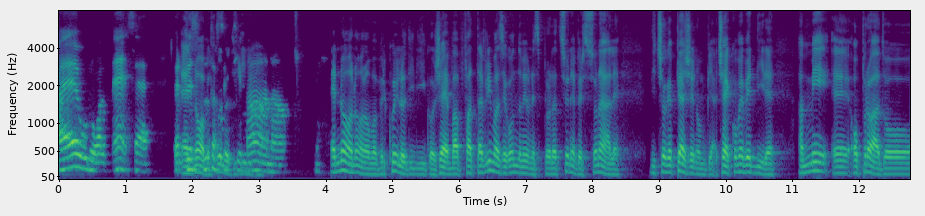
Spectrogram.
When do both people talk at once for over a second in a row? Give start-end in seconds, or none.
1.8-3.1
